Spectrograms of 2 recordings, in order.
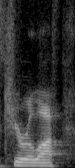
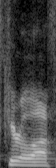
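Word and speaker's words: Kirilloff: back in the mix here eric's uh kiroloff man you'd think i'd be able to pronounce my own team's names here at this point in time but kiriloff a guy that a 60 out of 60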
